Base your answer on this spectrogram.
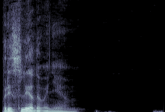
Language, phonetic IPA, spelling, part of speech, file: Russian, [prʲɪs⁽ʲ⁾ˈlʲedəvənʲɪjəm], преследованиям, noun, Ru-преследованиям.ogg
- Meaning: dative plural of пресле́дование (preslédovanije)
